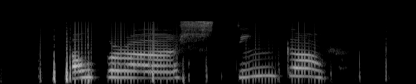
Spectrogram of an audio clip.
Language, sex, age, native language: Icelandic, male, 10, Icelandic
